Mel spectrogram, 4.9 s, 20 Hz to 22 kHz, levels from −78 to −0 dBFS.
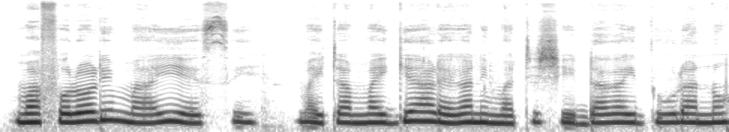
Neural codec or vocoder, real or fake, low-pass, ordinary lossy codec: none; real; none; none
